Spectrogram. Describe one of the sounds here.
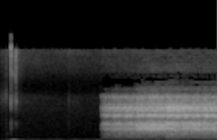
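A machine gun fires a rapid burst.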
